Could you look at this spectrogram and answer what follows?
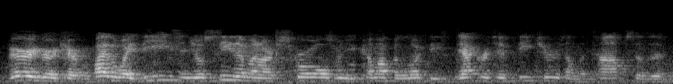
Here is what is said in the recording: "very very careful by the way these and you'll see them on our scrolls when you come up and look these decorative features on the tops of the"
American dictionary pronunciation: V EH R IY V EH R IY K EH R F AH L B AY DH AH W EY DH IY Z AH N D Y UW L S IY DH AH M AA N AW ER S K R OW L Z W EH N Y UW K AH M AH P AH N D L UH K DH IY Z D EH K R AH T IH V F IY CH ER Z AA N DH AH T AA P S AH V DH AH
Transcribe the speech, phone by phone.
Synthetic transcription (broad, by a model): V EH R IY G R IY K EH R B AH B AY DH AH W EY DH IY Z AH N Y UW L S IY DH AH M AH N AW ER S K R OW L Z W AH N Y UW K AH M AH P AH N L UH K DH IY Z D EH K R AH T IH V F IY CH ER Z N DH AH T AA P S AH V DH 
